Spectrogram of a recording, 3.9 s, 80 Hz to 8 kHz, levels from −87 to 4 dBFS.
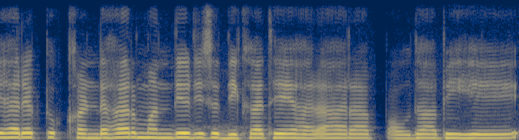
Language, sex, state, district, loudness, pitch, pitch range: Chhattisgarhi, female, Chhattisgarh, Raigarh, -15 LUFS, 225 Hz, 220-240 Hz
